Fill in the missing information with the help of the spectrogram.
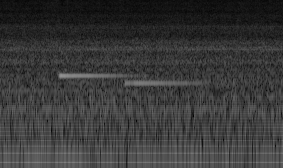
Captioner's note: announcement Sound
